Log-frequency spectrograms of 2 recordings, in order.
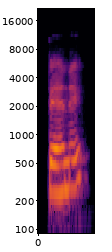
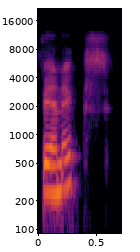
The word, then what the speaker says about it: Fenwick: phonetically, basically, like, okay, F-E-N-W-I-C-K. How would you think that would be pronounced? Fenwick. It's Fennec or Phoenix or Fennec. Or I've even seen it Phoenix.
